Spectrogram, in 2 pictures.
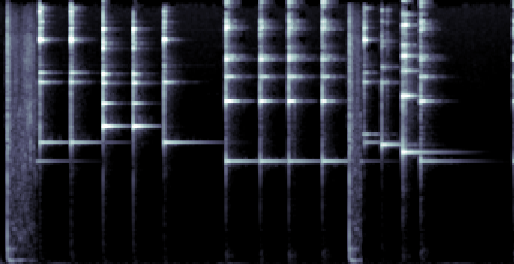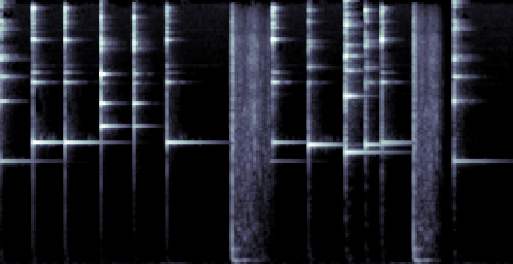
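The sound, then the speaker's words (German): Water-filled glasses struck one after another like a water organ, ringing out a simple song about water in clear, bell-like tones that decay between hits, with a few heavier knocks mixed in and no voices. “Wasserorgel, die zweite.”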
